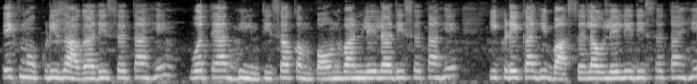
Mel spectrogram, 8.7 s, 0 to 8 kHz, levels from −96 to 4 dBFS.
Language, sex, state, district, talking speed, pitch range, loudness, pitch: Marathi, female, Maharashtra, Gondia, 125 wpm, 230-245 Hz, -18 LUFS, 240 Hz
